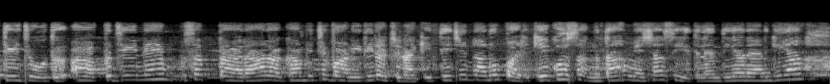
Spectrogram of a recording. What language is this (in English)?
Punjabi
